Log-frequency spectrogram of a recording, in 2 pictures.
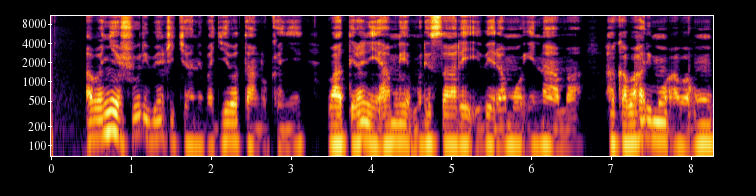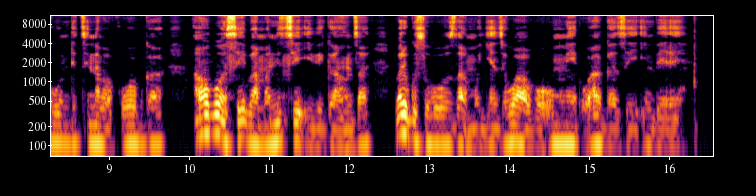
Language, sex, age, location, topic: Kinyarwanda, female, 18-24, Huye, education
